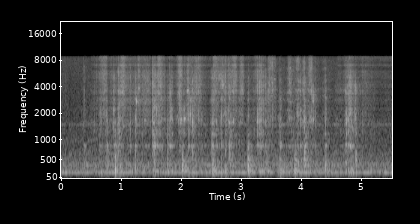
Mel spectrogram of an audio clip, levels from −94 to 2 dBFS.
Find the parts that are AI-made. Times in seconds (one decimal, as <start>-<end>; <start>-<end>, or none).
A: 0.5-3.4; 4.6-5.5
